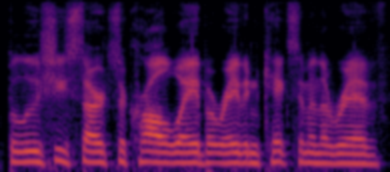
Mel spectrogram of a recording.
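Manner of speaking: normal talking voice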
